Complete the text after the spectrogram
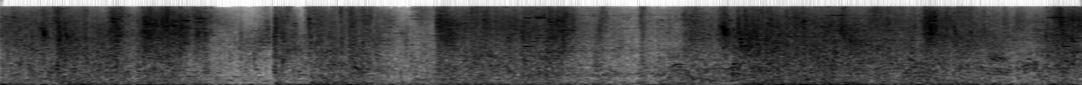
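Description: Game spells blast and weapons clash in a busy battle.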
